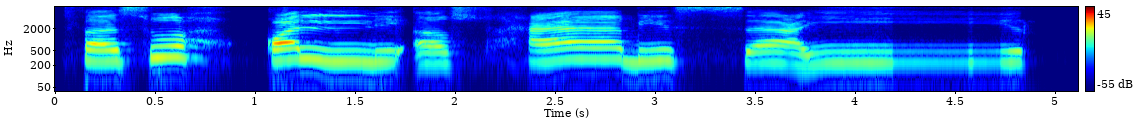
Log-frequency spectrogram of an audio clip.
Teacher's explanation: فَسُحْقًا میں ہا کو لازم حلق پر لے کے جانا ہے، اور قوف کو آپ لے کر جائیں گے حلق سے، لیکن قوف کو آپ نے موٹا نکالنا ہے ہونٹوں کو گول کر کے.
